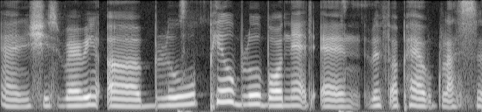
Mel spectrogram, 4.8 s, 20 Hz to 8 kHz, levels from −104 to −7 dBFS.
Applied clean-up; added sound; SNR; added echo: neural mask model Resemble Enhance denoiser.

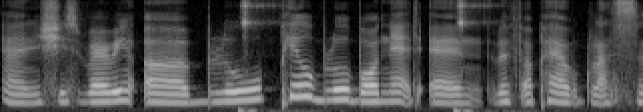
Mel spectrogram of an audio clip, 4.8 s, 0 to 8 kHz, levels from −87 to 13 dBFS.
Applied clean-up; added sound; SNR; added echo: none; Rattle; 14 dB; none.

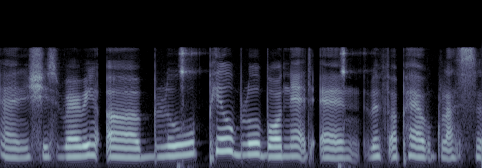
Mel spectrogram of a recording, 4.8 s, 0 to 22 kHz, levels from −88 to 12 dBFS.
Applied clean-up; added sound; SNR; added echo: neural mask model RNNoise.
